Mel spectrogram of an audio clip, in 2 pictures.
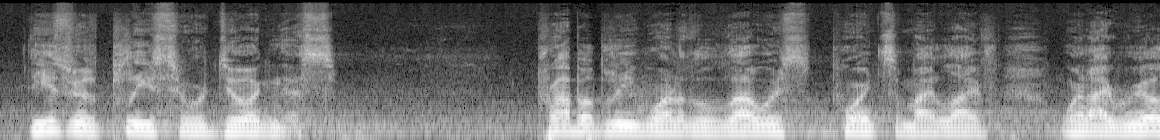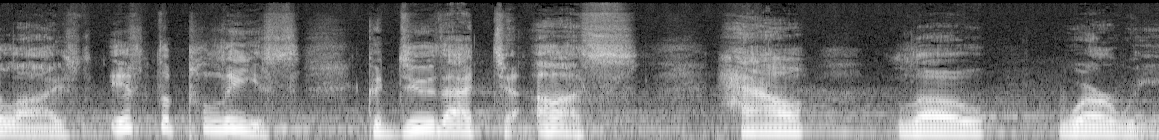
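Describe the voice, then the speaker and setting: Over noticeable background noise, a man with an American accent and a fairly high pitch speaks at a fairly slow pace with long, frequent pauses. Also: ordinary pitch variation. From Philadelphia, US. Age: 70s. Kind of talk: speech at commemoration event.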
